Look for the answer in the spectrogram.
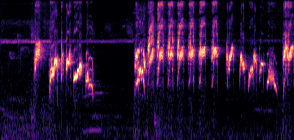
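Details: Red-whiskered bulbul morning song, "ché" voice, played to train and excite other bulbuls: a short warbled phrase, a pause, then a longer rhythmic run of about a dozen evenly spaced chirpy notes.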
